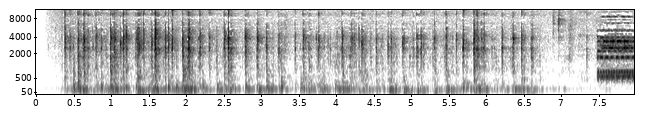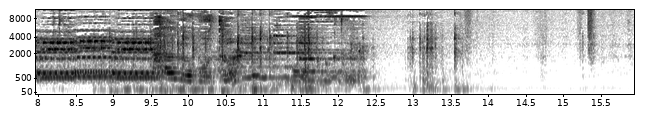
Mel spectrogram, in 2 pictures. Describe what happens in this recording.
I typed on my keyboard when my phone alarm went off, which I quickly stopped and continued typing.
